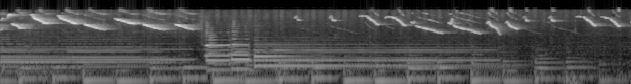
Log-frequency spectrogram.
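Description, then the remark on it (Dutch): A Surinamese songbird sings a steady run of quick, high, downward-sweeping chirps in short bursts, over a continuous layer of low sustained musical tones with no talking. “Ik denk dat dit een Surinaamse zangvogel is.”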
